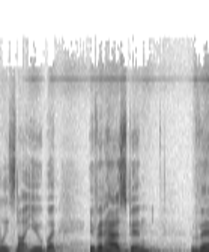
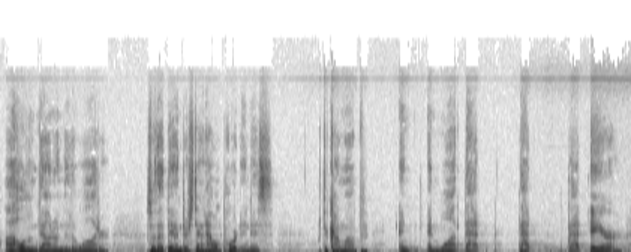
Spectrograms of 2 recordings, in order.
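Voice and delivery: imitating a pastor's big deep voice, much lower; Chuck Smith's deep voice; 8 semitones lower than usual. Pastor retelling an older pastor's baptism joke, deep booming voice. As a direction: drop low and boom it out like a veteran preacher. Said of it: "he's got this deep, very deep, big voice".

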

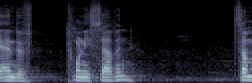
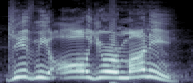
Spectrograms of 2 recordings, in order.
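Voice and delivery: high, loud, slow hammed-up stickup shout; mock robber yell; 9 semitones higher, 13 dB louder than usual. Robber in the joke demanding money, mock yelling. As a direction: bark it like a cartoon robber. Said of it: "he's yelling to the guy".

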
